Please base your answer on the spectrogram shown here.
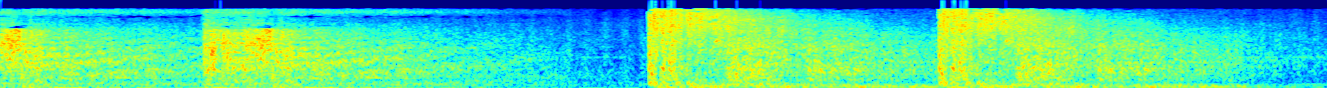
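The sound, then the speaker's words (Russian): Air-to-ground missile strikes hit a warehouse in a run of four heavy explosions, each booming in suddenly and trailing off into a loud, sustained rumbling roar. “Я не успел опомниться, как ракетный удар повторился, но на этот раз по фасаду склада. Рвануло так, что на нас сверху водопадом посыпались осколки стекла и бетонная крошка.”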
